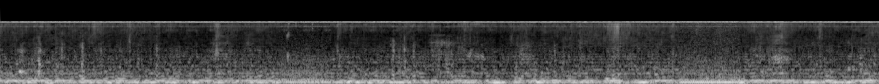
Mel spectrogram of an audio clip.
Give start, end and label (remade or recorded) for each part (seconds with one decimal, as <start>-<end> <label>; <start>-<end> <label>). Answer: 0.0-2.8 remade; 2.8-3.3 recorded; 3.3-6.8 remade; 6.8-7.4 recorded; 7.4-8.8 remade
